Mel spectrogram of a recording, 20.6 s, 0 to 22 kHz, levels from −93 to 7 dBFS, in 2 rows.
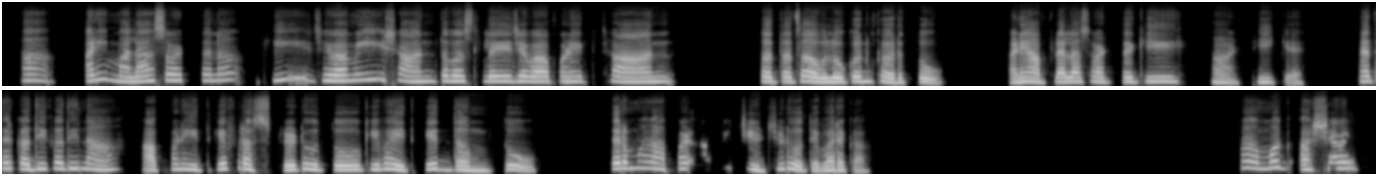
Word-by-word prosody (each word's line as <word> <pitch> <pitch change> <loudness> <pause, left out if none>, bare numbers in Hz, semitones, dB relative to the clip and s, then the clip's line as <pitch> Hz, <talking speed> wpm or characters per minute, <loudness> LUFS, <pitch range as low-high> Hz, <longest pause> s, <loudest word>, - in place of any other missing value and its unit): हां. 285 -1 -4 0.3
आणि 290 +6 0
मला 235 -5 +1
असं 280 +2 -1
वाटतं 285 0 -2
ना, 295 +2 -4 0.3
की 335 +6 -4
जेव्हा 270 -1 +5
मी 315 +4 -2
शांत 245 -3 -1
बसले 250 0 +2
जेव्हा 240 -1 +4
आपण 230 0 0
एक 235 -1 -2 0.2
छान 225 -1 +2
स्वतःचं 225 +1 -4
अवलोकन 215 +2 +5
करतो 190 -4 0 0.5
आणि 205 +2 +3
आपल्याला 215 +1 +2
असं 225 +1 -3
वाटतं, 220 +1 -1
की 230 +1 0 0.3
"हां, 190 -2 0
ठीक 195 +2 -5
आहे." - - -7 0.4
नाहीतर 245 +4 +1
कधी-कधी 265 +3 +2
ना, 260 -5 +1 0.4
आपण 250 +6 -4
इतके 245 +2 +1
फ्रस्ट्रेट 225 -3 +1
होतो 220 -2 +3
किंवा 240 +3 +1
इतके 230 +4 +2
दमतो, 190 -1 +1 0.6
तर 275 +1 +6
मग 300 +1 -3
आपण 270 +1 -1
आपली 330 -10 -16
चिड-चिड 240 +4 -1
होते 185 -7 +2
बरं 195 +2 +3
का. 170 0 -7 2.8
हां, 310 -2 0
मग 300 +1 -1
अशा 235 +5 0
वेळी 290 -1 0
235 Hz, 140 wpm, -20 LUFS, 215-275 Hz, 2.8 s, तर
